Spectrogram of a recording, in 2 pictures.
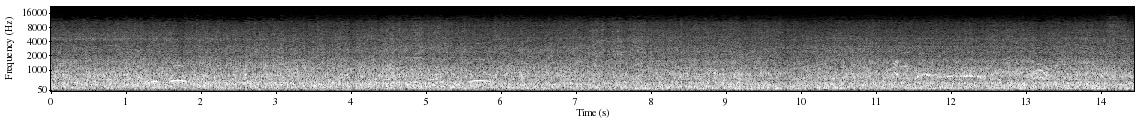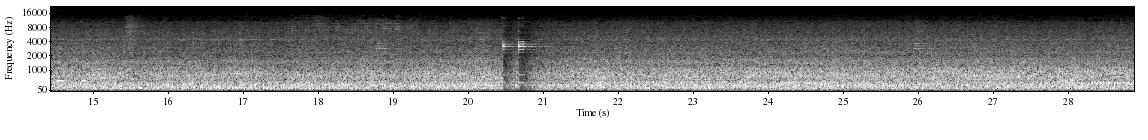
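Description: A bus engine rumbles steadily as the bus slowly manoeuvres close by.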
